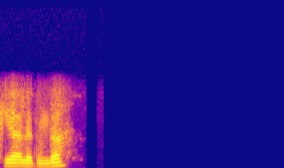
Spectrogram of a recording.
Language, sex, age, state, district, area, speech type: Dogri, female, 30-45, Jammu and Kashmir, Reasi, urban, conversation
